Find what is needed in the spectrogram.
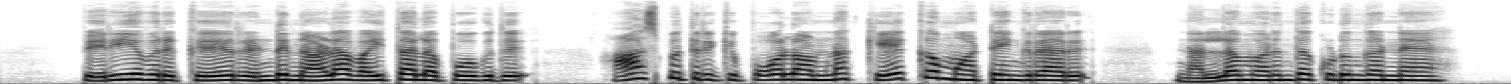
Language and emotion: Tamil, sad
